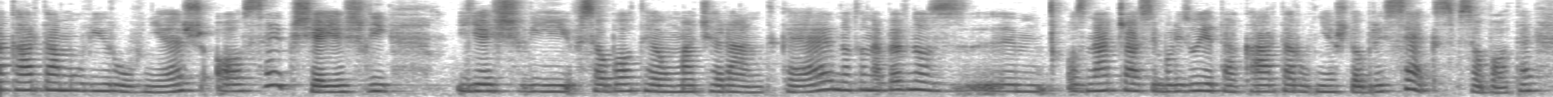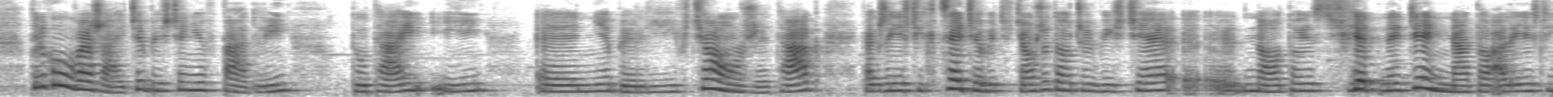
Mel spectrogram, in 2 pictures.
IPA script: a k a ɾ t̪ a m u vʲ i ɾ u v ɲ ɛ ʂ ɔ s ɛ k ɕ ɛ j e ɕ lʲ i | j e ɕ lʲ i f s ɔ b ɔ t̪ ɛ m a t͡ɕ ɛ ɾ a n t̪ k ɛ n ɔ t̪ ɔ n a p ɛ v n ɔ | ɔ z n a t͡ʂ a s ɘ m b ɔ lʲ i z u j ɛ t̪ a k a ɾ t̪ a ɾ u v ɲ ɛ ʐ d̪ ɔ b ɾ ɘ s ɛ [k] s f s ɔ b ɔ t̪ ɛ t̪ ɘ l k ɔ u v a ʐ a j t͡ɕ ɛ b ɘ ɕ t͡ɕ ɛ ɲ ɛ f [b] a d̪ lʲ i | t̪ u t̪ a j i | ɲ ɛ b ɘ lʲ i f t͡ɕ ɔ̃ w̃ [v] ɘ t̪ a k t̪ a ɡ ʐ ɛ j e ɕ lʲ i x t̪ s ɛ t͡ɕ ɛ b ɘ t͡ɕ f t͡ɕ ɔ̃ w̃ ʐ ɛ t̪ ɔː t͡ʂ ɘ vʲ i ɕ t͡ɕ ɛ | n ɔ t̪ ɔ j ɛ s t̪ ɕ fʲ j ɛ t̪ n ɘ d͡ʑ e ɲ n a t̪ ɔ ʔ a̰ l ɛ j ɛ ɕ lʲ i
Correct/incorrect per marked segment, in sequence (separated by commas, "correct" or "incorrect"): correct, incorrect, incorrect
